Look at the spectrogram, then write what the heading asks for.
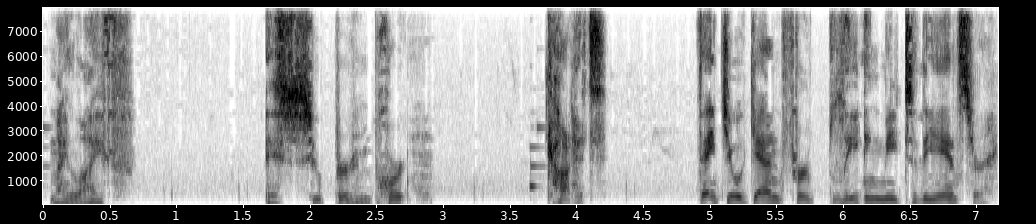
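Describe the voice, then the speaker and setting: A man's voice: mid-range voice, expressive, unhurried, long pauses, slight background noise, natural voice. An actor playing an earnest young male adventurer in a video game, anxious but resolute. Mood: resolved.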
